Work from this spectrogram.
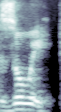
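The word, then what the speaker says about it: ζωή: The bios, and the soke or psyche, and then the zoe, or today we pronounce it zoe.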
